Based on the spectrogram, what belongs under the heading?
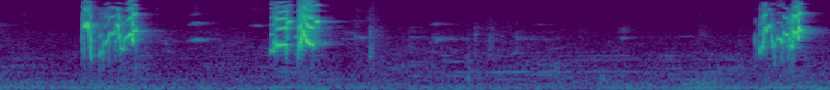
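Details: Three harsh, high chirping bursts from a pet Fischer's lovebird, each short and scratchy, separated by pauses of about a second or more, with a faint low hum behind.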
